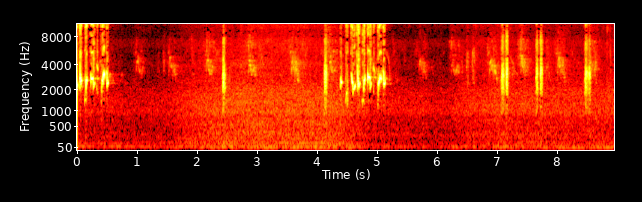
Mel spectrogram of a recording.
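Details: Bulbul performing Baghdadi-style song: two fast, bright warbling phrases, one at the start and one mid-clip, with scattered sharp clicks and short chirps between over a quiet low hum.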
